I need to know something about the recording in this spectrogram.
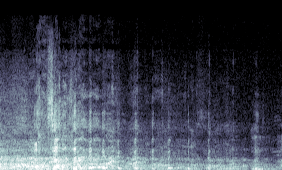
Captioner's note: audience laughs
